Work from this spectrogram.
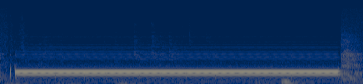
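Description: After a phone call is hung up, a steady electronic telephone tone sounds clearly and continuously for over three seconds, then is cut off by a brief burst of noise.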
